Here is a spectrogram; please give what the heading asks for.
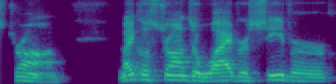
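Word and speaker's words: Strachan: his name is michael strong it's it's spelled s-t-r-a-c-h-a-n but it's pronounced strong michael strong's a wide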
